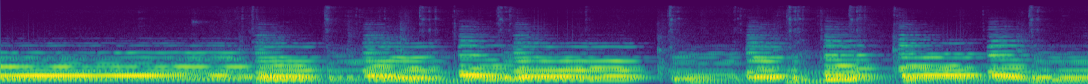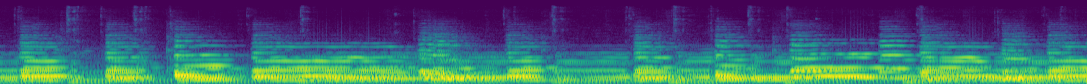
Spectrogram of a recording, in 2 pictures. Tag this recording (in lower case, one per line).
electronic organ
organ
